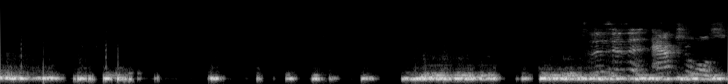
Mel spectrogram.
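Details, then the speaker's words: Rhonchi played as a teaching example in an EMR class: low-pitched, gurgling, snore-like breath sounds from lower-airway secretions, as heard in COPD, pneumonia, chronic bronchitis or cystic fibrosis; the listener says it sounds underwater. "the key thing to remember is that Roca is often described as a snoring sound which kind of helps differentiate the way we describe it when we're reporting what we formed on auscultation"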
